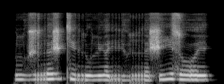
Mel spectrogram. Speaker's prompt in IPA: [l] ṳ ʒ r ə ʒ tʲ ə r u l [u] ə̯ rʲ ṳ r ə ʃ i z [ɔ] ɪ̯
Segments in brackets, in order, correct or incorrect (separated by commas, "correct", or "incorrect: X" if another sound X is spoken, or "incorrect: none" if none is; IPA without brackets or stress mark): correct, incorrect: y, incorrect: o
